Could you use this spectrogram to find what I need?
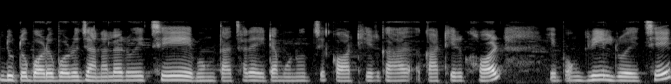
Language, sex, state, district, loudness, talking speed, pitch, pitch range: Bengali, female, Odisha, Malkangiri, -18 LUFS, 150 wpm, 180 Hz, 175-190 Hz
